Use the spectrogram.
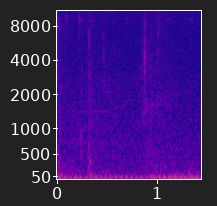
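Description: Roach the horse in Witcher 3: a quick run of hoof clip-clops, faint and steady over a short stretch, with no clear whinny.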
